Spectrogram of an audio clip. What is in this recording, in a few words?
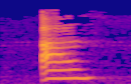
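"安", Mandarin Chinese; chinese flashcards; hsk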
